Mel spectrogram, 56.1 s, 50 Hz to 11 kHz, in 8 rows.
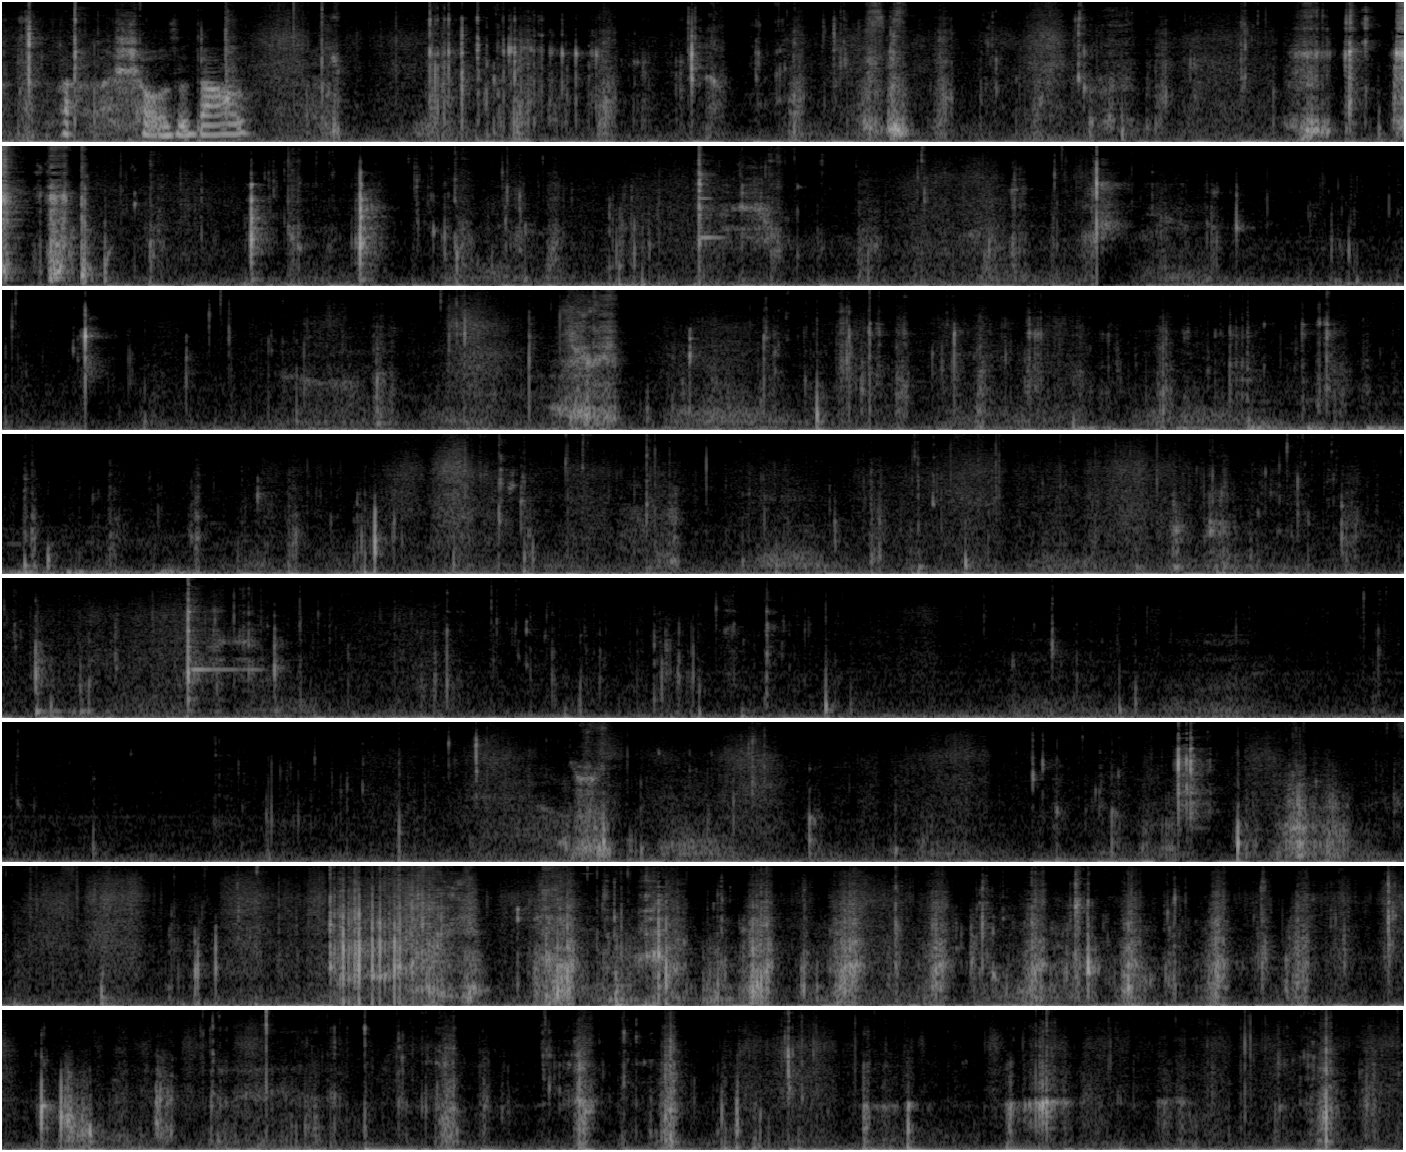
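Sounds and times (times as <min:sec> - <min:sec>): wet chewing and mouth smacks: 0:01.2 - 0:56.0
metal spoon scraping bone: 0:28.9 - 0:29.5.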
